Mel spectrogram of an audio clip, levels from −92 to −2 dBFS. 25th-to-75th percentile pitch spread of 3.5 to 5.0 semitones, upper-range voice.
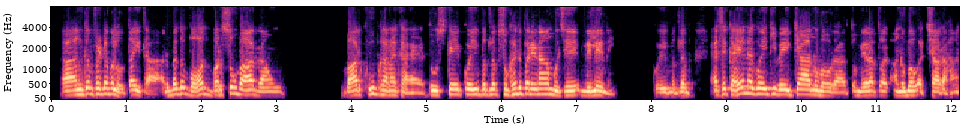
No: average, 4.2 semitones; medium, 150 Hz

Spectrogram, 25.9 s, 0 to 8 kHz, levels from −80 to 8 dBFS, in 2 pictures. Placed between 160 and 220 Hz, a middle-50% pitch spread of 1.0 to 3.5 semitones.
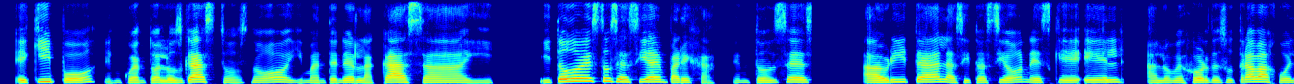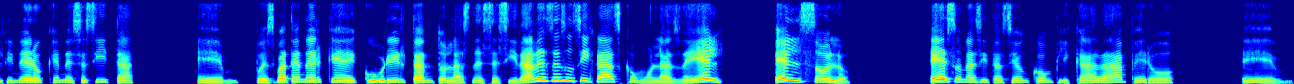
No: high, 190 Hz; average, 4.3 semitones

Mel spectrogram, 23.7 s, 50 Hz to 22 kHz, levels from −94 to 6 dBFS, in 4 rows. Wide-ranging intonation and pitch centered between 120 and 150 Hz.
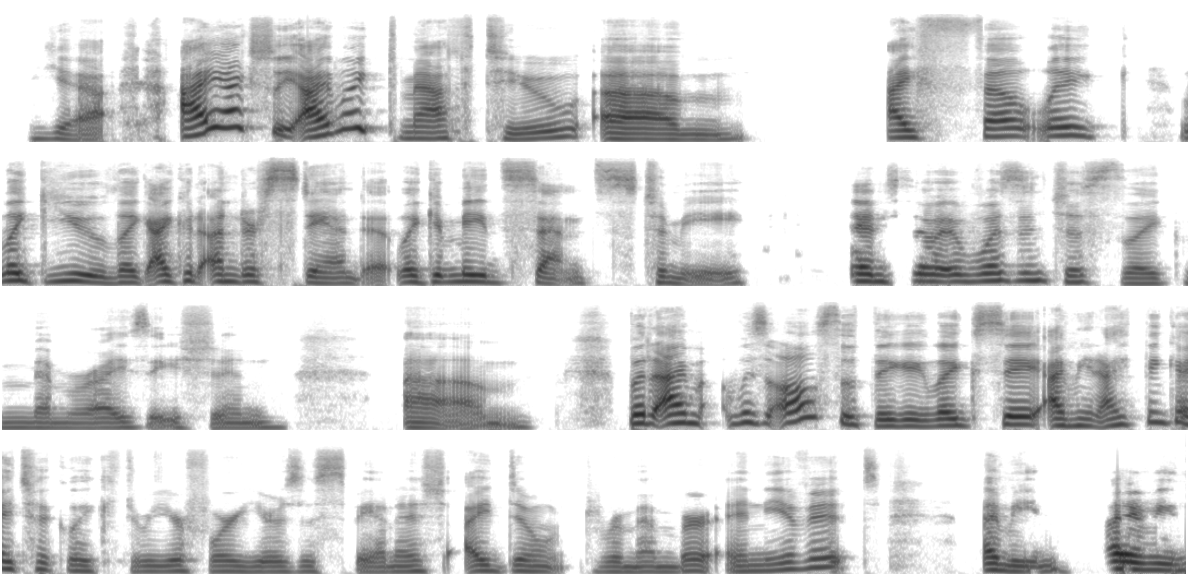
No: wide, 6.1 semitones; medium, 170 Hz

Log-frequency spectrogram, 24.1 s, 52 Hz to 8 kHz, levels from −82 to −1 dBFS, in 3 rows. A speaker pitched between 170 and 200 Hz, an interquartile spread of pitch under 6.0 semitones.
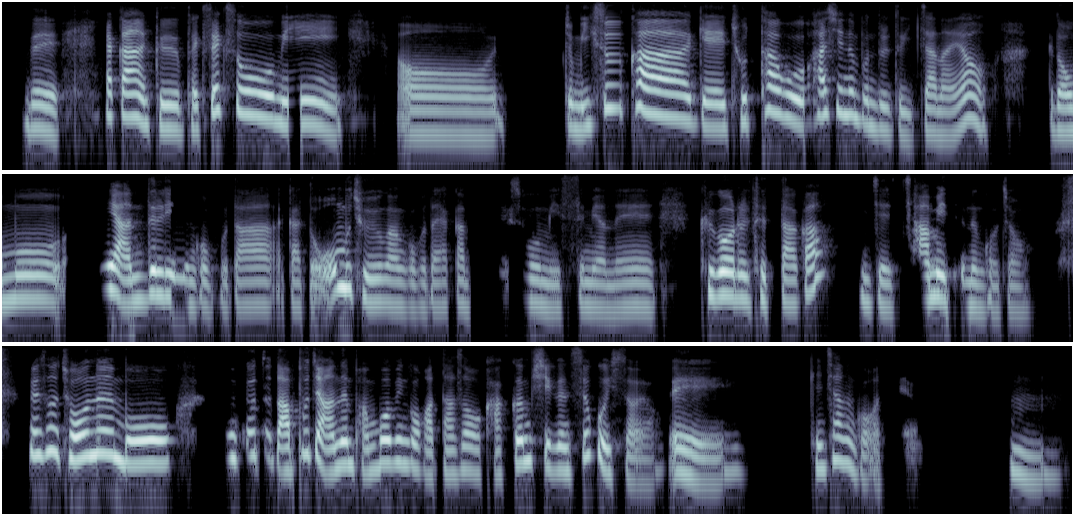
No: high, 190 Hz; wide, 6.9 semitones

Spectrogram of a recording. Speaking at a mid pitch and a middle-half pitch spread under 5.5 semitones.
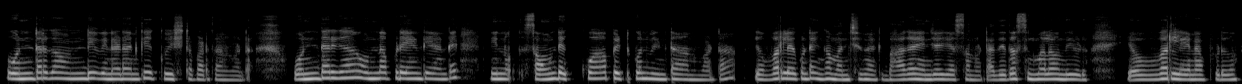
No: high, 245 Hz; narrow, 2.6 semitones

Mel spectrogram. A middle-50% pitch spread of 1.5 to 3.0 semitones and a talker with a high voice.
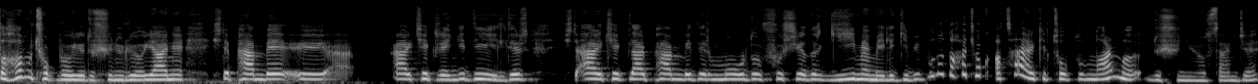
Yes: average, 2.7 semitones; high, 235 Hz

